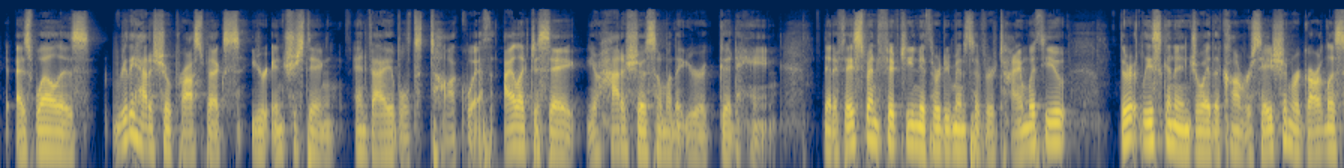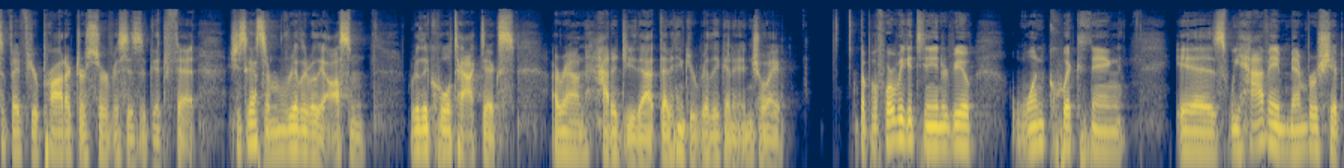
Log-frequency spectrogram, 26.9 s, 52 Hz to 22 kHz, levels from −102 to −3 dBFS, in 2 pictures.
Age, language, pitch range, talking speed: 20-39, English, 95-115 Hz, 220 wpm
